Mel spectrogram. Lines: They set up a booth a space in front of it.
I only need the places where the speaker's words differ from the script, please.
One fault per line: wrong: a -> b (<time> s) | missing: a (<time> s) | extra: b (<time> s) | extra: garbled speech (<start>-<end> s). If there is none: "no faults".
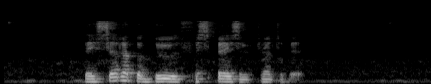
no faults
